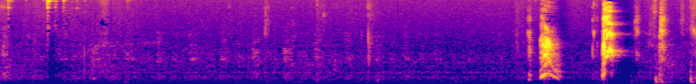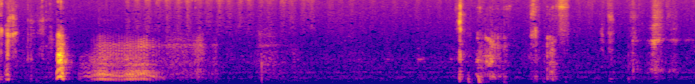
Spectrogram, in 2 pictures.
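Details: Shih Tzu puppy attacking its own reflection in a mirror indoors, with a Rottweiler joining in; a few sharp bark bursts midway, then a low rumbling growl, followed by scattered quieter yaps and rustling.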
